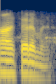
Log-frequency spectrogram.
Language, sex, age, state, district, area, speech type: Telugu, male, 45-60, Andhra Pradesh, Srikakulam, urban, conversation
